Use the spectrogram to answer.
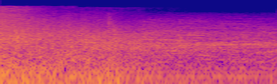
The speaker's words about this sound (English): He didn't hesitate. He pulled the trigger of his shotgun.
